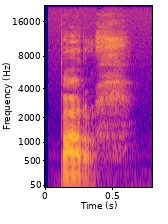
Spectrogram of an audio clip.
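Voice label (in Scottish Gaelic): "Barrach", Scottish Gaelic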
